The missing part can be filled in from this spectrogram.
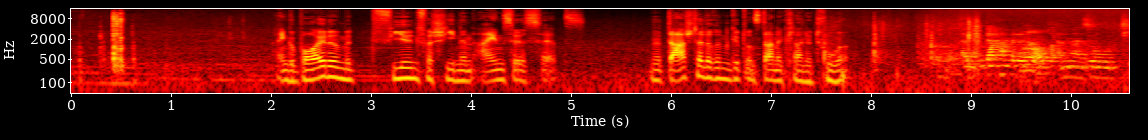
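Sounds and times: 
low engine hum inside a moving car: 0.0 - 5.8
speech: 2.0 - 5.2, 5.8 - 8.0, 9.2 - 10.5
rustling: 7.9 - 10.0.

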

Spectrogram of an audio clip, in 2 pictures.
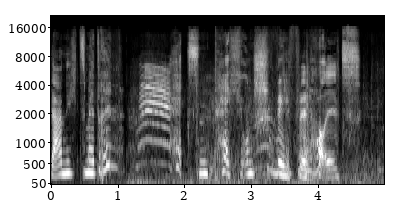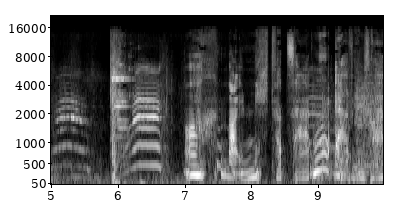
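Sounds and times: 
speech: 0.0 - 4.7, 7.0 - 9.9
tomcat meowing: 1.3 - 1.9, 5.0 - 6.8, 8.7 - 9.9.

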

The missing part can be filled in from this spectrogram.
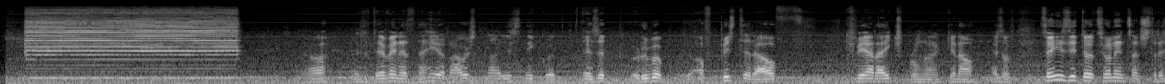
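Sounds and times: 
snow groomer horn blast: 0.0 - 2.6
snow groomer engine rumbling: 0.0 - 11.6
speech: 3.2 - 7.9, 8.5 - 11.6.

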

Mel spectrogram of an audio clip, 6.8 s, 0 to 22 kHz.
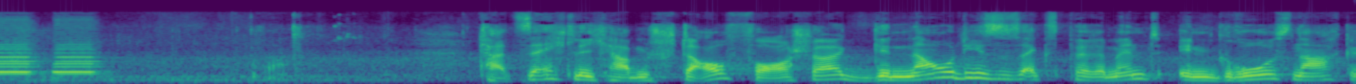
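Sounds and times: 
car horn honks in a traffic jam: 0.0 - 0.6
low hum of traffic: 0.0 - 6.7
speech: 2.4 - 6.7.

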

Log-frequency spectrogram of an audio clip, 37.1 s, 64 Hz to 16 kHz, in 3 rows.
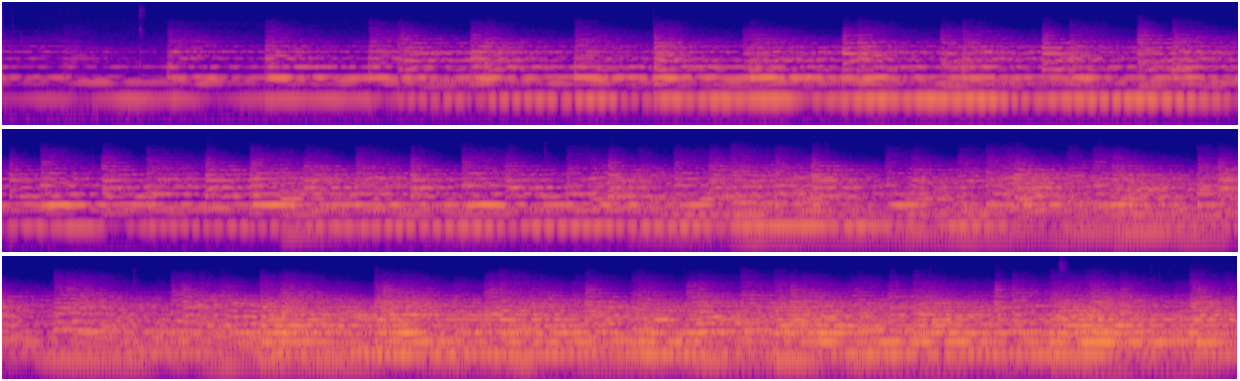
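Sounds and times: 
14th-century church bell tolling: 0.0 - 37.0.

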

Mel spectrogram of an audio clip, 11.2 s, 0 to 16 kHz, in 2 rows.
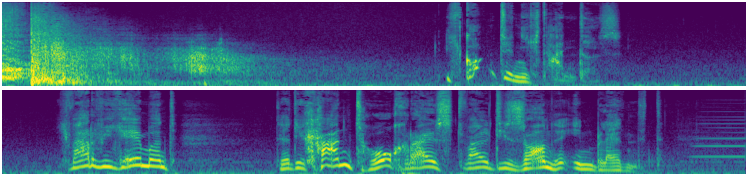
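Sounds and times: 
rifle gunshot fired at a leaping tiger: 0.0 - 2.1
speech: 3.8 - 4.8, 6.0 - 10.6.

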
